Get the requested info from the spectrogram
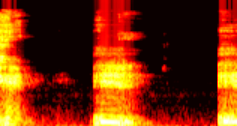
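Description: A man clearing his throat: a short burst right at the start and a louder one about a second in.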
